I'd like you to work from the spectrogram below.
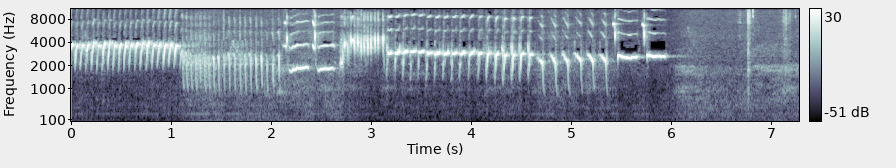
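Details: Spanish Timbrado canary from a 2020 breeding line sings a training song: a rapid high rattle drops into a lower roll, then clipped whistles, a steady run of repeated notes and falling slurred whistles, ending abruptly.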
